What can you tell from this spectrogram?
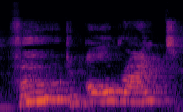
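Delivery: high, slow, sinister sing-song offer; imitating Patrick McGee. McGee's writer offering Alex drugged wine, slow and high. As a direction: draw out the offer slyly, far above your own voice. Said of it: "And then he says".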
